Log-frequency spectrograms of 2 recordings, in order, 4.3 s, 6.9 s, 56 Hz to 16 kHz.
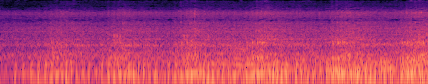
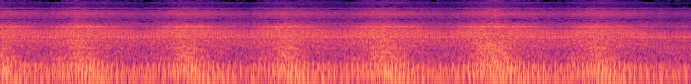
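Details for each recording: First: Honda Vario 110 FI scooter, after crankshaft bearing repair and reassembly, listened from the side under light throttle: smooth running with no high whine. The "sing sing" noise heard there before the repair is gone. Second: Honda Vario 110 FI scooter, tested without the rear pulley: blipped about once a second, a high singing whine swells on even light throttle, from a worn crankshaft bearing; quiet at idle, sounds nearly identical to a worn final-drive bearing.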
